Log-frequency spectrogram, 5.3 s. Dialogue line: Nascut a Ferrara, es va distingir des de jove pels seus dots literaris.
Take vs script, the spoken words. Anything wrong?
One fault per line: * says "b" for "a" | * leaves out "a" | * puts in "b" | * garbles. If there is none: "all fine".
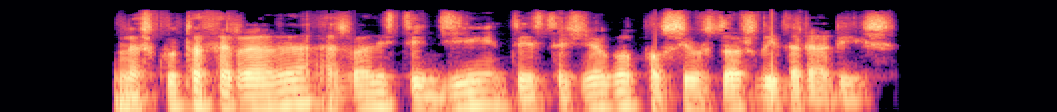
all fine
